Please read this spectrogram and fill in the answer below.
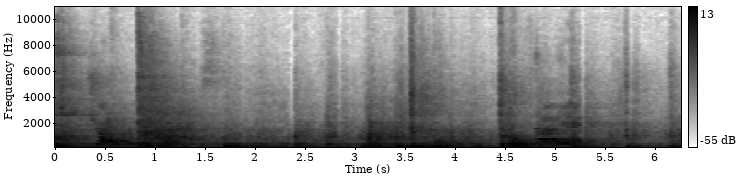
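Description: A basketball thudding on a hardwood gym floor and off the backboard during a pickup game: about five sharp knocks, the loudest about a second in, each ringing on in the large hall, with players' voices underneath.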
